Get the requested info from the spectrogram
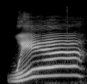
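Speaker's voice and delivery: high, drawn-out call. Acted. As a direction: call out across the room. Calling out for the missing guys.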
